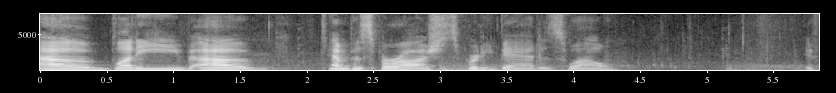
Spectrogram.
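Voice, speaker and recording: Long, frequent pauses mark this woman's speech in an Australian accent, her bright, sharp tone held in fairly even intonation with big swings in loudness. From Australia, Melbourne. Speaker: gaming streamer. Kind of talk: casual live-stream commentary. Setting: live stream while gaming.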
